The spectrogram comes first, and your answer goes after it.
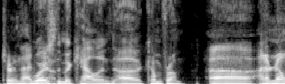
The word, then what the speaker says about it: The Macallan: Can the Macallan do that?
